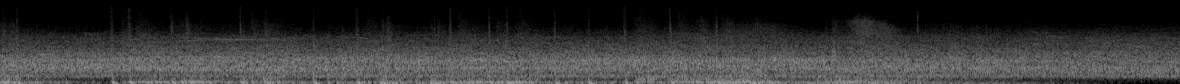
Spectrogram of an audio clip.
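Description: Fireworks hiss and roar with deep booming bursts.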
